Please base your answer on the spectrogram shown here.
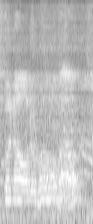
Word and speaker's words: Bananarama: The correct pronunciation is Bananarama. Thank you. So, as a result, for getting Venus Bananarama, team number two, you just got yourselves 5 points!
